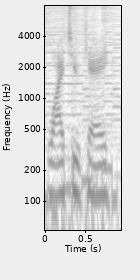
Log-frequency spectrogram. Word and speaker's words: Y2K: I like to call it Yik, but it's pronounced Y2K.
